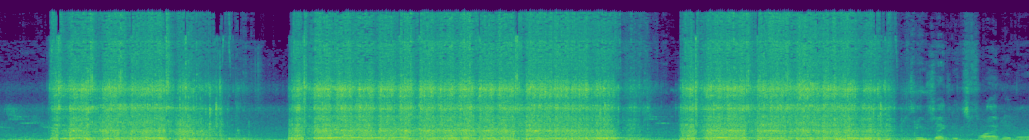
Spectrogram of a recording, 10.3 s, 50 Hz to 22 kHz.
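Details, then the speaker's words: 1954 Gravely tractor after cleaning another carburetor: engine runs in uneven bursts, dying and catching every few seconds with a lumpy beat; same rough running and surging as before, cause unclear. "um it seems to me for that little bit that it ran that it's doing the same exact thing"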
